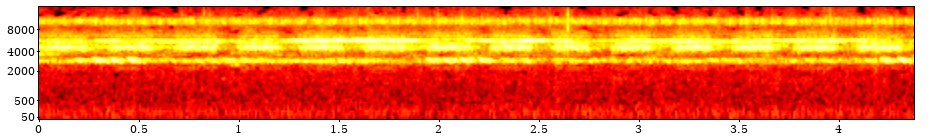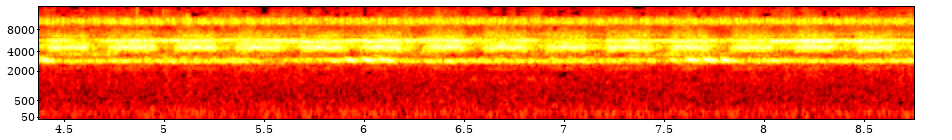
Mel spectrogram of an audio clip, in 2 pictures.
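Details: Crickets heard as a relaxing nature soundscape, a dense steady chorus of high pulsed trills stacked in several pitch layers, the lowest band beating in quick rhythmic bursts, over a soft low rumble.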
